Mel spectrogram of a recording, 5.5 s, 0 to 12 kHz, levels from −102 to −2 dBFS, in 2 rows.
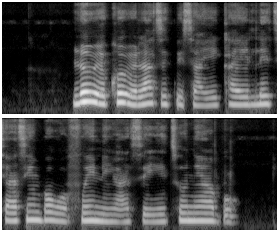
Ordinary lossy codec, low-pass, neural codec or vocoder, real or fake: none; none; codec, 24 kHz, 3.1 kbps, DualCodec; fake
